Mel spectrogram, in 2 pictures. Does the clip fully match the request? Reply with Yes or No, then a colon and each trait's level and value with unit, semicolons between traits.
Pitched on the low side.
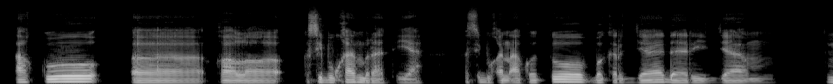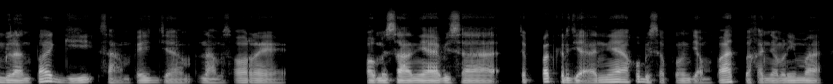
Yes: very low, 90 Hz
